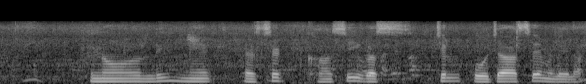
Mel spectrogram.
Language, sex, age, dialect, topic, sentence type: Bhojpuri, male, 18-24, Northern, agriculture, statement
